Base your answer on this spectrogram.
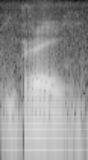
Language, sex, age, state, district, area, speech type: Bodo, male, 45-60, Assam, Chirang, rural, read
